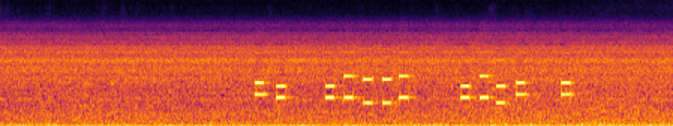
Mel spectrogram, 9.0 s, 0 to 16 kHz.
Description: DTMF, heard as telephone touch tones, dialled by hand, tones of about 120 ms, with radio hiss, room echo and street noise. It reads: 07 7C33C 7C10 0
